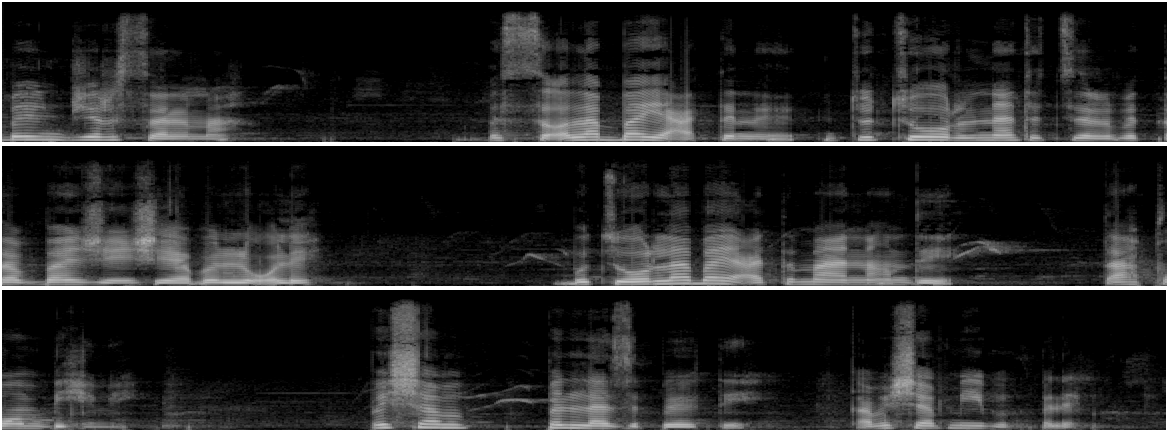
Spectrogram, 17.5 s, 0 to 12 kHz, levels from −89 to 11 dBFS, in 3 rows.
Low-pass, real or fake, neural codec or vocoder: 10.8 kHz; real; none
